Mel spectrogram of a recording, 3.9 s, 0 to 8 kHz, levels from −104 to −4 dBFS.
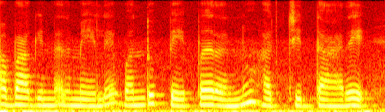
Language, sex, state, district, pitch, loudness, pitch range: Kannada, female, Karnataka, Bangalore, 185 Hz, -16 LUFS, 175-200 Hz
